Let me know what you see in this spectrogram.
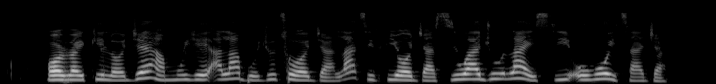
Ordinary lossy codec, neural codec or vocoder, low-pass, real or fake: none; none; none; real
